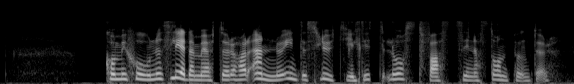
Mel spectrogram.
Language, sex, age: Swedish, female, 25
